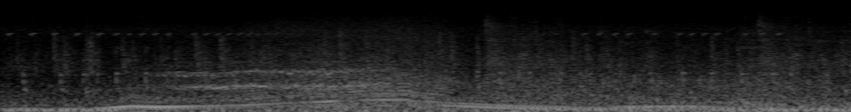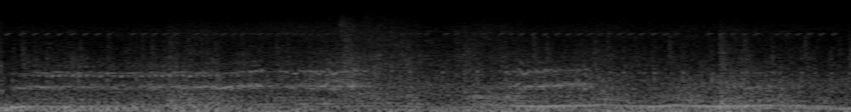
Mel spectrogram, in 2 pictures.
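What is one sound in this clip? Tyres screech on pavement as a car skids.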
